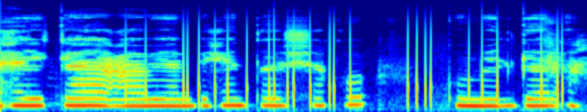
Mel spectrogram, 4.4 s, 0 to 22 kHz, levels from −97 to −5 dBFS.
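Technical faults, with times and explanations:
0.94–4.22 s, train of clicks: a run of roughly thirty sharp, similar-shaped ticks at about 7.6 per second, unevenly spaced and standing out well above the speech, with peaks about 15 dB over it. They sit on top of the sound and carry on through pauses. This is likely interference from nearby equipment or a faulty connection or power supply. Unlike a dropout, nothing is missing. Unlike crackle, the clicks are sparse, alike and sustained as one train.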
